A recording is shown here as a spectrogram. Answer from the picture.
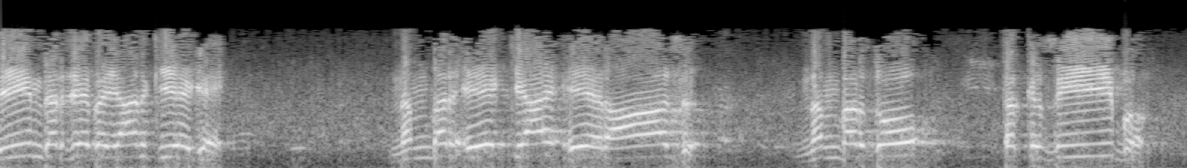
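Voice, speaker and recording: An extremely high-pitched man's voice at a very slow pace, with long, frequent pauses, very even loudness, ordinary pitch variation and noticeable background noise. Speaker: Islamic scholar giving Quran commentary. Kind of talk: religious lecture. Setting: lecture hall with loudspeaker. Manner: animated.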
